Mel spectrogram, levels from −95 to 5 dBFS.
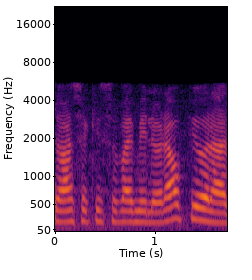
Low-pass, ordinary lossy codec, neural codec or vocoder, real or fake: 5.4 kHz; MP3, 48 kbps; none; real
